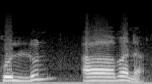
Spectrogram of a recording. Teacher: کاف لام پیش کل لام دو پیش لن کلن حمزہ کھڑ زبر آ کلن آ. تنوین یعنی دو پیش کے بعد حمزہ ہے اور حمزہ حروف حلقی ہے، اس لیے تنوین کی آواز ناک میں سے نہیں آئے گی. کلن آ مزما کلن آما نون زبنا کلن آمنا.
